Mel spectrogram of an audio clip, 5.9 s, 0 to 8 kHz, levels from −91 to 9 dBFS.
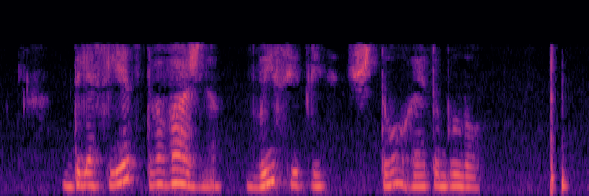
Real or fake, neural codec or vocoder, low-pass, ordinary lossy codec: real; none; 7.2 kHz; AAC, 16 kbps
